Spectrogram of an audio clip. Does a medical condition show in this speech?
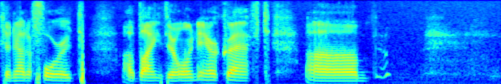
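No.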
